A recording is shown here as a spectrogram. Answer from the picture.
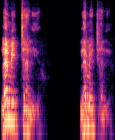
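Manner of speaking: usual speaking voice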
